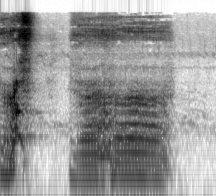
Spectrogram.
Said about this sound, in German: Äh, was ist das denn für ein niedlicher Hund? Ach das, das ist, das die alte Töle vom Dorfvorsteher. Klingt ja ein bisschen aufgebracht.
